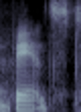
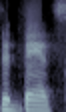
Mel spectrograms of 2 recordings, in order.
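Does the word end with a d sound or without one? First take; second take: with; without. First: The word ends with a final d sound. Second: The word ends without a final d sound. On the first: The speaker calls it wrong. "not advanced, as you wrote in the notes" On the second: The speaker calls it right. "It's advanced, because it's the Game Boy Advance"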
